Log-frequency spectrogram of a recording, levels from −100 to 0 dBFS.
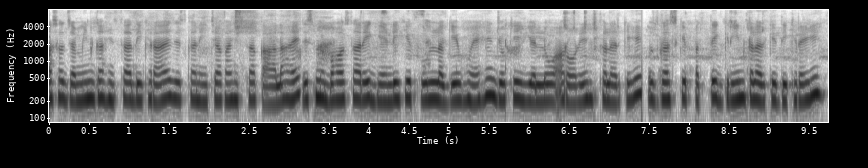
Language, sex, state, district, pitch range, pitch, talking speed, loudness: Hindi, female, Jharkhand, Sahebganj, 205-220 Hz, 210 Hz, 245 wpm, -22 LUFS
